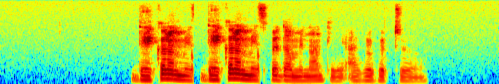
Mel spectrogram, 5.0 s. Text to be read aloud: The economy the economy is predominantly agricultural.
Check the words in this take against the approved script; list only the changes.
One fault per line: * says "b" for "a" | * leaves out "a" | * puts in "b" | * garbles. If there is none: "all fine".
all fine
